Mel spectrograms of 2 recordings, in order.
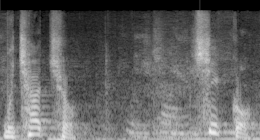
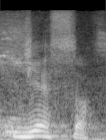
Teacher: Por qué empieza con la oclusión y termina con la fricción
